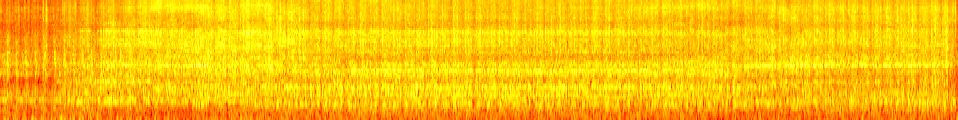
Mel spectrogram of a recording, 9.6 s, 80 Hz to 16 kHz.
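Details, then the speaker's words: John Deere GT225 lawn tractor, battery low, charging from a Landmaster about 5 minutes, idle not adjusted: steady fast churning for ten seconds without catching or speeding up; cranks but won't start, cause unknown. "Why are you not starting, you piece of junk? Oh my God. This thing don't start, I really don't care anymore. Never been this bad."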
